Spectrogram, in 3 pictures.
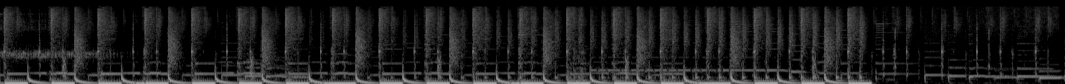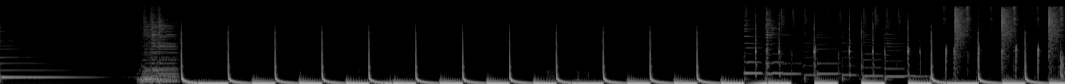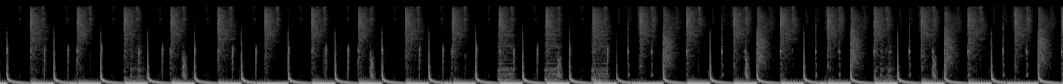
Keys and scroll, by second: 23.7 ctrl+shift+g, 25.2-26.1 typing, 27.5 ctrl+End.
